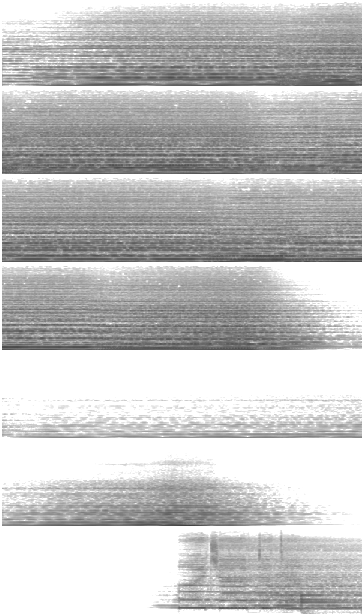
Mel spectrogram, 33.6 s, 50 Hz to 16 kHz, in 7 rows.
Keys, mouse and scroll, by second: 0.3 shift+middle click, 1.8 KP_1, 3.1 e, 8.9 click, 10.8 shift+middle click, 12.5 ctrl+r, 17.2 shift+middle click, 19.0 click, 20.8 click, 21.5 click, 22.8 click, 24.0 click, 25.1 shift+click, 28.4-30.0 drag, 31.0 click, 31.8 click, 33.4 click.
